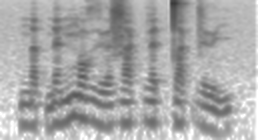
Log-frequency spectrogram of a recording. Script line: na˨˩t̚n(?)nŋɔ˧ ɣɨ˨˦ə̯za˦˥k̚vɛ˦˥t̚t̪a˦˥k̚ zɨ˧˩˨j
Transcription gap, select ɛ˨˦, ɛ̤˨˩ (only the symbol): ɛ˨˦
